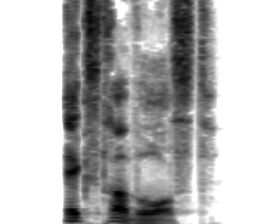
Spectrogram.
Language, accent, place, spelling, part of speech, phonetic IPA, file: German, Germany, Berlin, Extrawurst, noun, [ˈɛkstʁaˌvʊʁst], De-Extrawurst.ogg
- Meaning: 1. a kind of Austrian Brühwurst (parboiled sausage) 2. special treatment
